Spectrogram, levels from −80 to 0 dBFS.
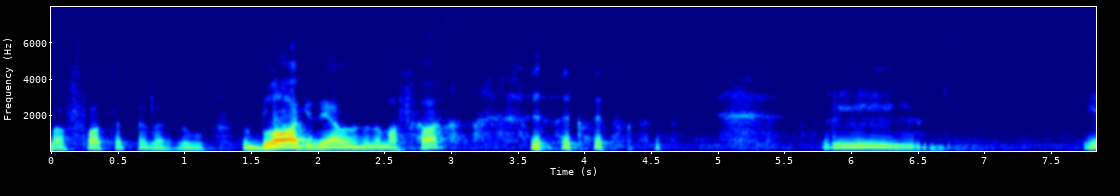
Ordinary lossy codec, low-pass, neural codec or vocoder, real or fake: none; none; codec, 16 kHz, 2 kbps, FunCodec, trained on LibriTTS, 25 frames a second; fake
